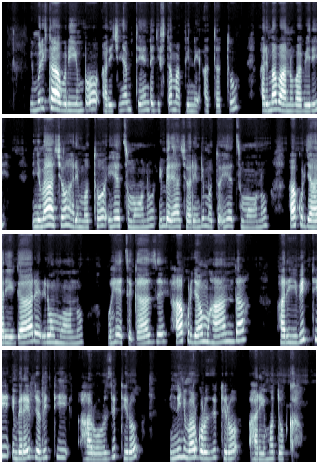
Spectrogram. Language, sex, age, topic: Kinyarwanda, female, 18-24, government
